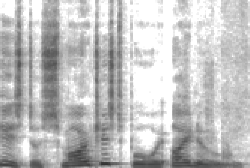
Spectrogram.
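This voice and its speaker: A woman uses a put-on character voice. Her pitch sits at a medium level. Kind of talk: bedtime story. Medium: read story. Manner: gruff, blunt.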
